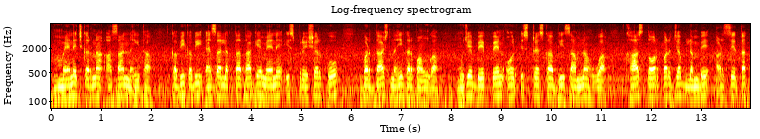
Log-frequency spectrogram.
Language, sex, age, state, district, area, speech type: Urdu, male, 18-30, Delhi, New Delhi, urban, spontaneous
